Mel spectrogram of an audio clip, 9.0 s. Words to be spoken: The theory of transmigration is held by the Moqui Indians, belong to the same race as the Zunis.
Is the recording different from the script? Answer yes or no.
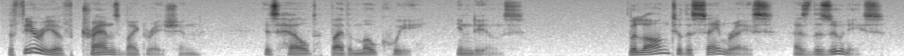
no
